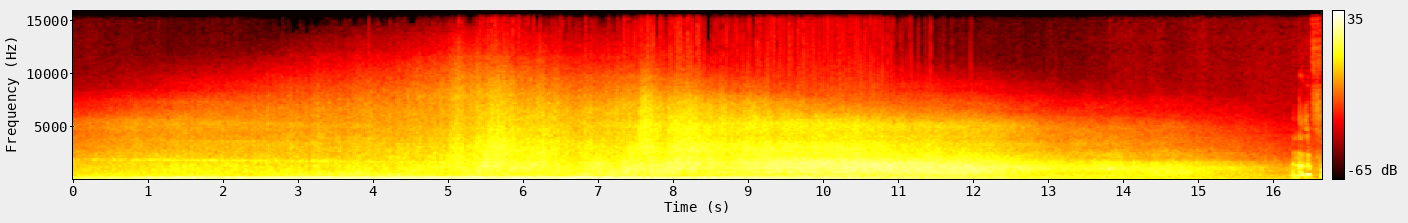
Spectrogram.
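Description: An airliner landing on runway 18R at Amsterdam Schiphol with thrust reversers deployed: a loud, sustained broadband roar that swells to a peak midway, then slowly fades, with voices talking over it.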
